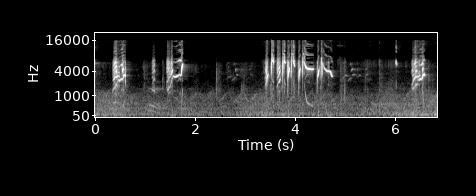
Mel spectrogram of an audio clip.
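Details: European goldfinch, kept while a breeding cage is being prepared, singing short bursts of bright twittering and slurred whistled notes with silent gaps between phrases, ending in a louder tumbling twitter.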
